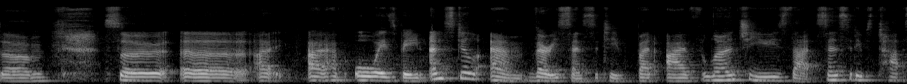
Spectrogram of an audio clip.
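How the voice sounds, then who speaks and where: An Australian woman, a life coach, talking casually to her followers in a live stream, with many pauses and fillers. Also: on the low side. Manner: hesitant, many ums and restarts.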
